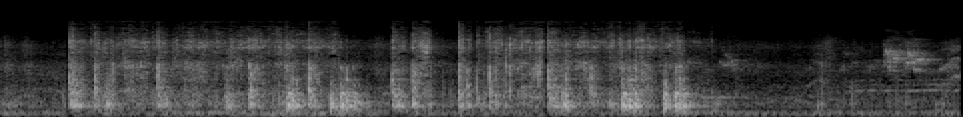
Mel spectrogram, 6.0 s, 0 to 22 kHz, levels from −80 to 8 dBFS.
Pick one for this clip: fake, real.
real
